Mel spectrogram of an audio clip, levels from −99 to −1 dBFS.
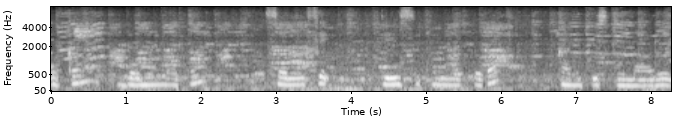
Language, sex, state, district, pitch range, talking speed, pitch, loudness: Telugu, female, Andhra Pradesh, Annamaya, 170-190 Hz, 35 wpm, 180 Hz, -17 LUFS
